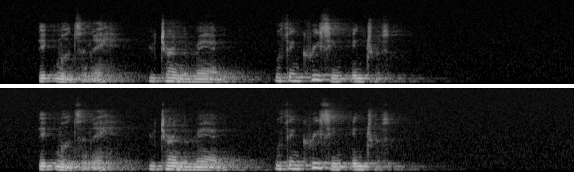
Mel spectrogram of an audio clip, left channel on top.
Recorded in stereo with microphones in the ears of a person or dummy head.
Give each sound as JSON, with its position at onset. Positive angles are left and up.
{"t": 0.4, "sound": "a man speaking", "side_deg": 20, "distance_m": 1.1}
